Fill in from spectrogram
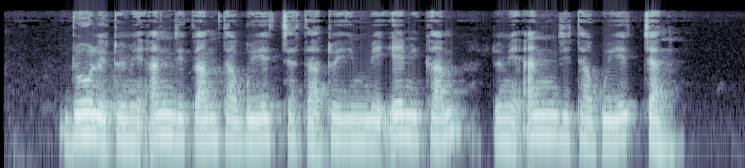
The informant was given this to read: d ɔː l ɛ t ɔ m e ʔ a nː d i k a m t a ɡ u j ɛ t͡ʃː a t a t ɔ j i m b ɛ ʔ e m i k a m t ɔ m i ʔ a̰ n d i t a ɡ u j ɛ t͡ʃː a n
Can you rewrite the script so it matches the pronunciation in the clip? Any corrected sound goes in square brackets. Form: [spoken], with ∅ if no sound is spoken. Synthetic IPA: d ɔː l ɛ t ɔ m [i] ʔ a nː d i k a m t a ɡ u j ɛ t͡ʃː a t a t ɔ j i m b ɛ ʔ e m i k a m t ɔ m i ʔ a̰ n d i t a ɡ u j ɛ t͡ʃː a n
